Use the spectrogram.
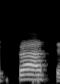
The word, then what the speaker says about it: Straße: স্টেটের স্ট্রাসে। উচ্চারণ কিসের মতো হবে? ছয়ের মতো হবে, স্ট্রাসে।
